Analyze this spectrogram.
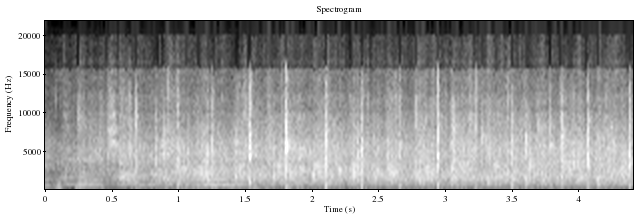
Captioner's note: applause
